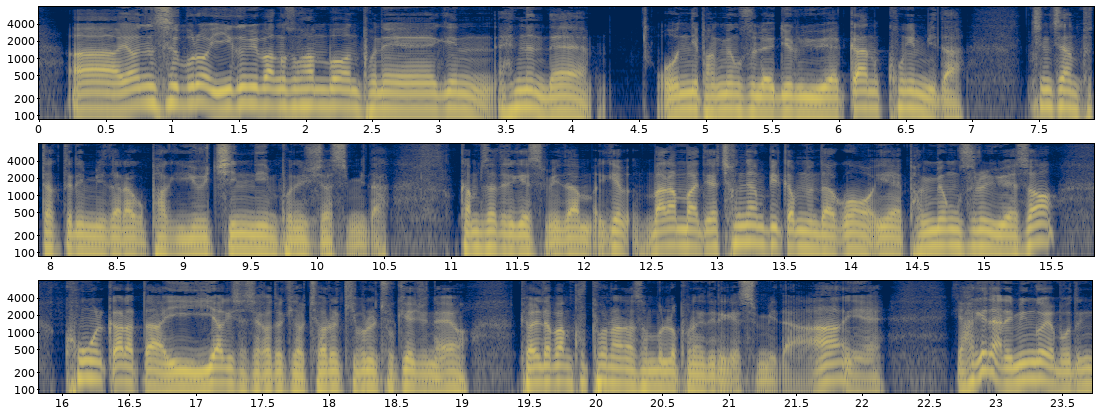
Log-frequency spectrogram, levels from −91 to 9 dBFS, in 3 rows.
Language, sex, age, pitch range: Korean, male, 40-59, 105-150 Hz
